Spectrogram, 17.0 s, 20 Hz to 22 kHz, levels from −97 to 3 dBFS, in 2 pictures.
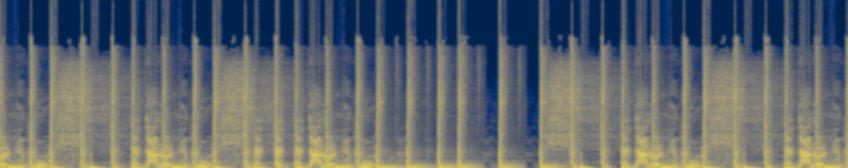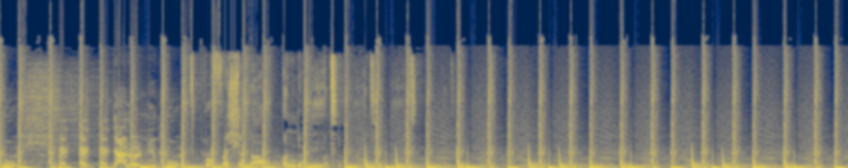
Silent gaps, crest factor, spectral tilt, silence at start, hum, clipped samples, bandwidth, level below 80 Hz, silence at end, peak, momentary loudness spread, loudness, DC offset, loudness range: none; 8 dB; -4.5 dB/octave; 0 s; none; 2%; 18 kHz; -12 dBFS; 0 s; 0 dBFS; 4 LU; -10 LUFS; under 0.1%; 1 LU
